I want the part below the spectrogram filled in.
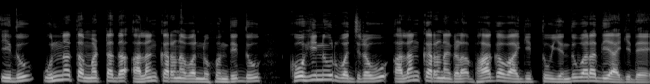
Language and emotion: Kannada, neutral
